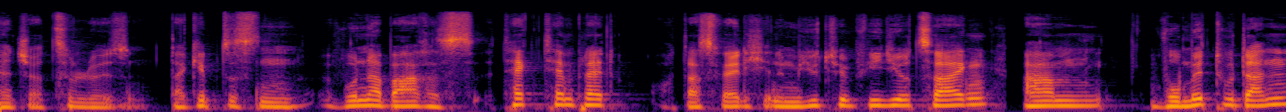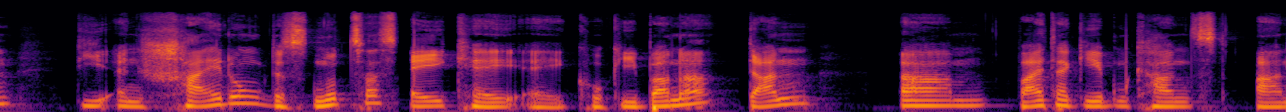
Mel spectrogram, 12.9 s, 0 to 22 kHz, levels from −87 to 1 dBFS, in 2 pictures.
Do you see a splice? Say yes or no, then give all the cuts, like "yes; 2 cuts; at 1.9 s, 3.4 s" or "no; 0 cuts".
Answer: yes; 3 cuts; at 5.0 s, 8.4 s, 10.1 s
